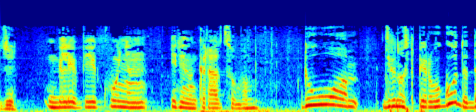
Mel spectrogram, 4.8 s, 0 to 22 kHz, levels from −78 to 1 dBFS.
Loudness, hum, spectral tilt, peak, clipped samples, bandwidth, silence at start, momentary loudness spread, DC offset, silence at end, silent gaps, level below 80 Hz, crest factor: -12 LUFS; none; -6 dB/octave; 0 dBFS; under 0.1%; 8.8 kHz; 0 s; 8 LU; under 0.1%; 0 s; none; -30 dBFS; 12 dB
